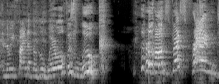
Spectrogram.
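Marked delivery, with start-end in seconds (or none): 2.9-4.4 high, loud, drawn-out with laughter; excited slow squeal of gossip; gleeful reveal. Real, not acted. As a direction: shout the juicy reveal, laughing, stretching it out. Gleeful big reveal while retelling.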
